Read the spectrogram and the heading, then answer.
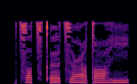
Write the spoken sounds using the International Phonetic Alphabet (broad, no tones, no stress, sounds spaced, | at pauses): t͡s ɔ t͡s kʼ œ t͡s ɵ ʕ ɑ t ɑ ɦ i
